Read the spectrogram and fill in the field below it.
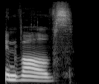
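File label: "involves", American English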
